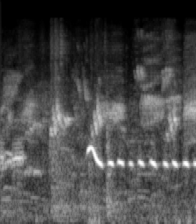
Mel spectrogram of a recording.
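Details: Adult Asian pied starling kept as a captive bird, imitating speech, ends with a rising-falling whistle followed by a rapid evenly spaced string of short clear notes, about eight in under two seconds.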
